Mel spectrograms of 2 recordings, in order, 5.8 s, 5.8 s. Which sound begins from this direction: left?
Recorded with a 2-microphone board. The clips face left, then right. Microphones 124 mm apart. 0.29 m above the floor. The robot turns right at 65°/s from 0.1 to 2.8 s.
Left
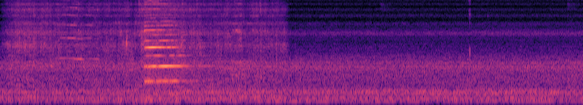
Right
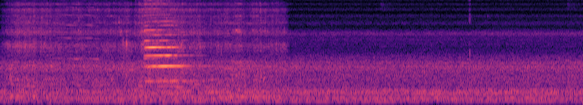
A door slam, at 1.4 s.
